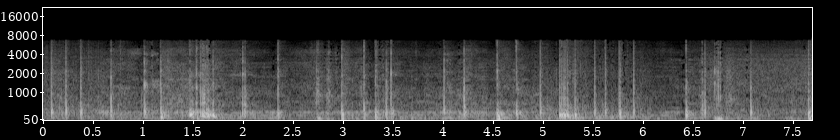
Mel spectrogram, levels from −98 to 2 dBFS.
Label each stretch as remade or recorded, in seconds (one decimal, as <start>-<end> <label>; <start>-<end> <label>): 0.0-0.6 recorded; 0.6-4.9 remade; 4.9-6.1 recorded; 6.1-6.6 remade; 6.6-7.7 recorded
